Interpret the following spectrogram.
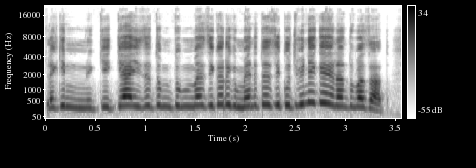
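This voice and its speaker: A woman's voice: very high voice, fast, dry recording, pitched above the performer's own voice. A woman voicing a stubborn young woman who argues back and insists on staying, in a raised voice. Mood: insistent.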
